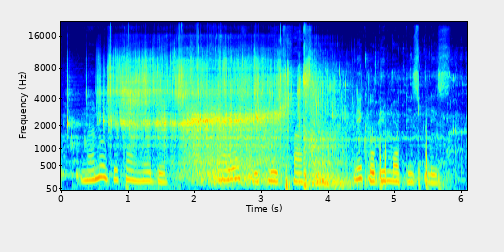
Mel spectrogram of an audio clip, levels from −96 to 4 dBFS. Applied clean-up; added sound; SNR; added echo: none; Sink (filling or washing); -2 dB; none.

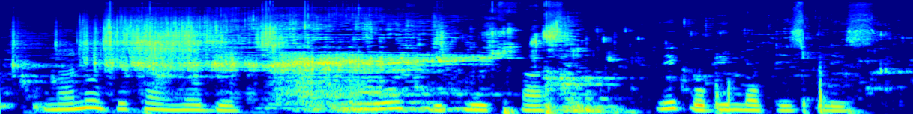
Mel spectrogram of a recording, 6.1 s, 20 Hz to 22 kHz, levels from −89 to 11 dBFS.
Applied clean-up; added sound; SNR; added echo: classical method Wiener filter.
